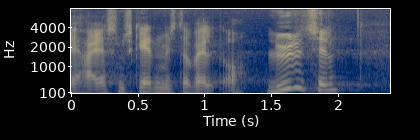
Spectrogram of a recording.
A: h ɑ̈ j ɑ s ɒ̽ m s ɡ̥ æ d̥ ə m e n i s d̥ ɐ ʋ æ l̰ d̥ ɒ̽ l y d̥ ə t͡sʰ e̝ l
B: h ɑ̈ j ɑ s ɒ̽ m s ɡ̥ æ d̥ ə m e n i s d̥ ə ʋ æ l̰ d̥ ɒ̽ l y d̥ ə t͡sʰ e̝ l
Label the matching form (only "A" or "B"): A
